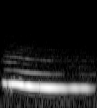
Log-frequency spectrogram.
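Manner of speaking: ordinary delivery, nothing marked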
